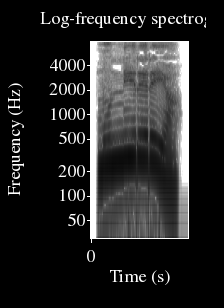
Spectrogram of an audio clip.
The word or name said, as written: ಮುನ್ನೀರೆರೆಯ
